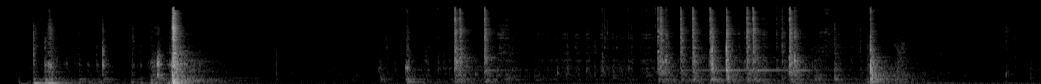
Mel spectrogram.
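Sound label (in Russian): стиральная машина закрывают дверцу установка программы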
